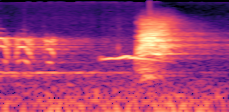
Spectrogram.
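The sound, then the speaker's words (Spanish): An eagle owl hooting in mountains during the breeding season gives a low, steady, drawn-out hoot. Brief higher calls come early, and a short, harsh, noisy burst follows near the end. “Y esta es la acústica, el búho dice bú, el eco, y la montaña estira su voz y dibuja el espacio.”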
